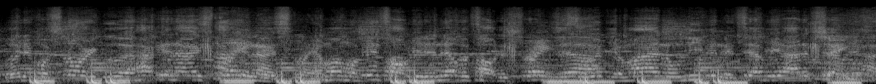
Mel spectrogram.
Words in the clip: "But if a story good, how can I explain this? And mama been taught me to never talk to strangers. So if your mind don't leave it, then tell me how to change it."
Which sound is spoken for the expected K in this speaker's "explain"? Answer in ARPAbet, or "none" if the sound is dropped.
none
